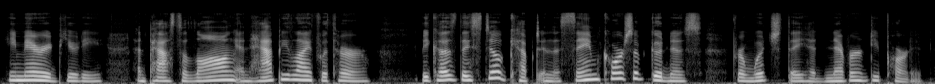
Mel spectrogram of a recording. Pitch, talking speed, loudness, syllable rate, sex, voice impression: 175 Hz, 180 wpm, -19 LUFS, 4.8 syllables/s, female, feminine, slightly middle-aged, tensed, powerful, clear, fluent, intellectual, slightly friendly, reassuring, elegant, lively, intense, sharp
